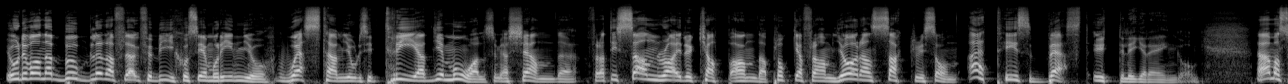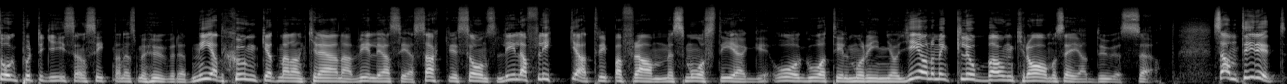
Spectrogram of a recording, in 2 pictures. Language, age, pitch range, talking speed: Swedish, 30-49, 140-215 Hz, 170 wpm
